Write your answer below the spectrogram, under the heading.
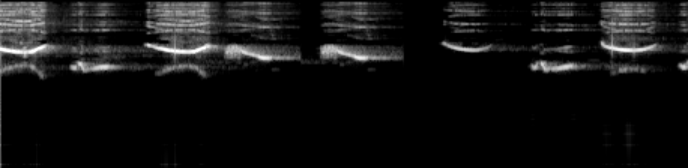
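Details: Venezuelan troupial song, used for teaching birds and attracting others: loud, clear whistled notes, some arching and some falling, given in rhythmic pairs with short gaps and no background sounds.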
